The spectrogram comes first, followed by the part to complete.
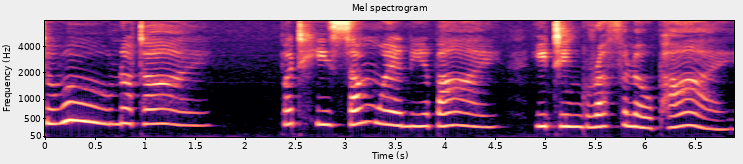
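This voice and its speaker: Using a put-on character voice, a woman speaks at a very slow pace with an extremely high pitch. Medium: read story.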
